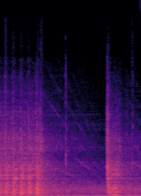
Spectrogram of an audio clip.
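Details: Mercedes Sprinter van with a no-start, starter relay held closed by hand to bypass it: steady cranking churn with a brief click partway through, starter spins the engine over normally, confirming the relay has burned contacts and needs replacing.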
